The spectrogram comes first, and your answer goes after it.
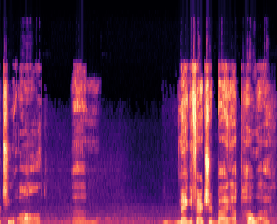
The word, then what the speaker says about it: Aopoa: all um manufactured by apoa i believe that's how you say it a poa it is an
